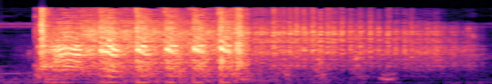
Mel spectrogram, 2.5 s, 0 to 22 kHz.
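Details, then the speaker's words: 2008 Toyota Fortuner diesel, shop blamed pressure pump; no fuel from pump traced to thin, pinched two O-rings on suction control valve, replaced: starter spins with even compression beats about a second, winds down without catching; crank no start. "Ito mga boss yung pinalitan natin yung O-ring ng suction bulve. Yung dalawang O-ring diyan yun lang yung pinalitan natin kasi nakita ko na manipis na tapos ipit."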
